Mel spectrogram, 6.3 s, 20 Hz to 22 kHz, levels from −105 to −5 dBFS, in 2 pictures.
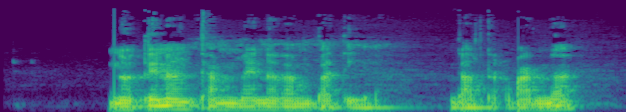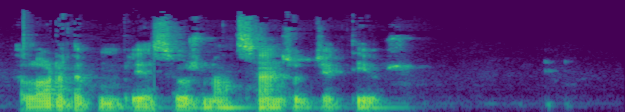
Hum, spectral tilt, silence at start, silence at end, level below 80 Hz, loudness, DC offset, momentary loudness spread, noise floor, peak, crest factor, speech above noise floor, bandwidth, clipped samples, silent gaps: none; -5 dB/octave; 0.55 s; 1.05 s; -52 dBFS; -24 LUFS; under 0.1%; 12 LU; -73 dBFS; -4 dBFS; 22 dB; 50 dB; 15.5 kHz; under 0.1%; none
